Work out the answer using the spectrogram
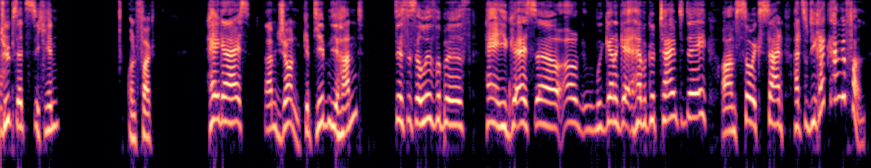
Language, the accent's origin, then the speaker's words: German; Germany; ich als Deutscher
